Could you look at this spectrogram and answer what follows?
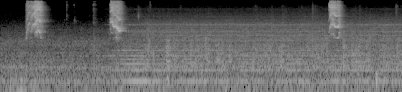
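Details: Loud chirping of a rose-ringed parakeet: three short, harsh, rasping shrieks spaced irregularly, with near silence between them.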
